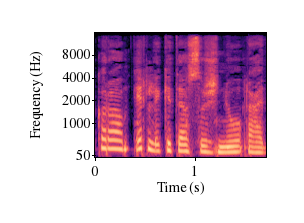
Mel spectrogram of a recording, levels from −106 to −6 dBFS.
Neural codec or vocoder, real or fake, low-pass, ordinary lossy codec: none; real; 14.4 kHz; AAC, 48 kbps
